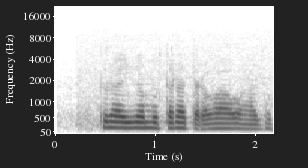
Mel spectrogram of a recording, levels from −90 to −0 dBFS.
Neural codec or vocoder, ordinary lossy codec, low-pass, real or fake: vocoder, 44.1 kHz, 128 mel bands, Pupu-Vocoder; MP3, 48 kbps; 19.8 kHz; fake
